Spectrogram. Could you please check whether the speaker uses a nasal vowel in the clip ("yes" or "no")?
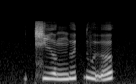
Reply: no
